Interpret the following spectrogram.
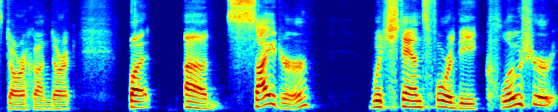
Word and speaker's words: CIDER: dark on dark, but Cider, which stands for the Closure Interactive Environment, that rocks. The T is silent.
